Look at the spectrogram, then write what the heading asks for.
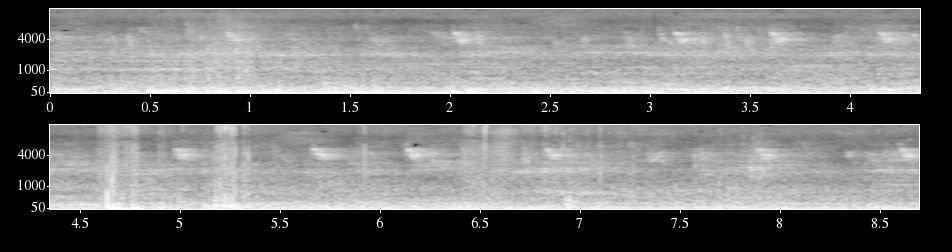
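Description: A small bird chirping over and over, short high chirps one or two a second, over a steady low rumble. Two sharp clicks come about halfway through.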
